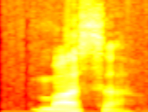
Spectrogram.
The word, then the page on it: a: Spanish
